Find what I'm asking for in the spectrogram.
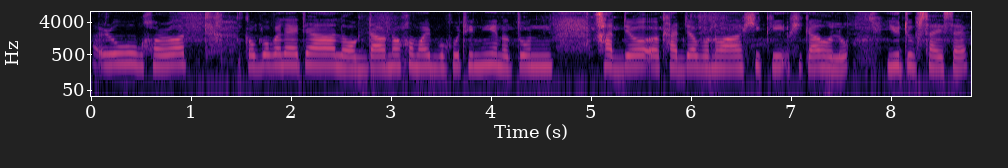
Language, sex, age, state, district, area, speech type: Assamese, female, 18-30, Assam, Morigaon, urban, spontaneous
